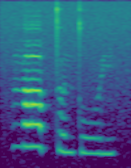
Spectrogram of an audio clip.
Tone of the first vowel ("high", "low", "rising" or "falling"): high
